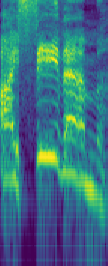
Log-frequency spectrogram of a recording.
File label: Enemy Spotted Female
